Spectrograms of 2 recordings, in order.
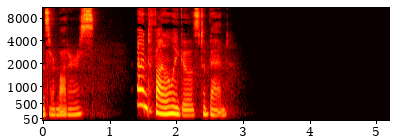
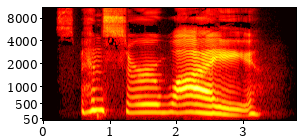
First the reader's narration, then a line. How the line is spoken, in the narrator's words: Brendan moans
